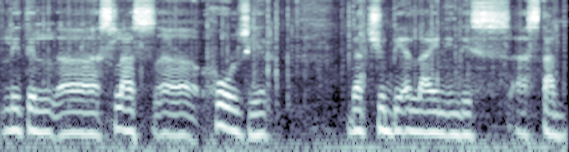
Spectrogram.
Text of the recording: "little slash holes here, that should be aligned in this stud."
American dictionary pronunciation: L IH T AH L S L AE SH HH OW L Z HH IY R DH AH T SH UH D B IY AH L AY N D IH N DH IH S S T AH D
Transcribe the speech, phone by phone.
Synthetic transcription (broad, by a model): L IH T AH L S L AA S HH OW L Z HH IY R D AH T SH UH D B IY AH L AY N IH N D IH S S T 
